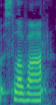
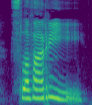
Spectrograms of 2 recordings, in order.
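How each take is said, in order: First: Словарь with the А stressed; stress on last syllable. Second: Словари with the final И stressed; stress on added ending. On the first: Teacher showing the singular of dictionary, словарь stressed on А. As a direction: lean on the second syllable of словарь. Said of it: "a word that's on the last syllable". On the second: Teacher showing the plural of dictionary, словари stressed on the ending. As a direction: lean on the last syllable of словари. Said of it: "that stress is going to shift onto". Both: Shown as a demonstration.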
